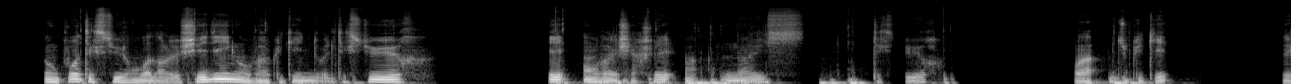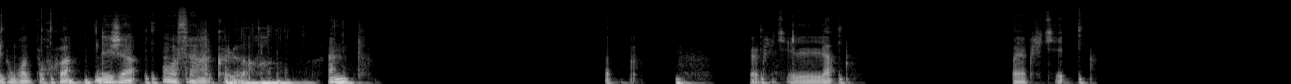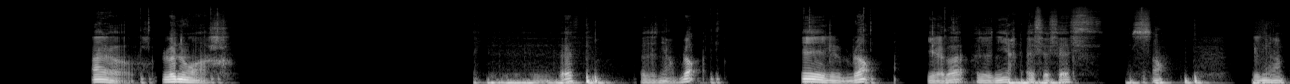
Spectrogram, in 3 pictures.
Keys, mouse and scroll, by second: 1.0 click, 2.0 click, 2.8-8.6 drag, 8.6 shift+a, 11.2 shift+d, 16.4 shift+a, 21.4-23.8 drag, 27.3-31.8 drag, 31.8 f, 34.0-37.8 drag, 37.8 KP_0.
